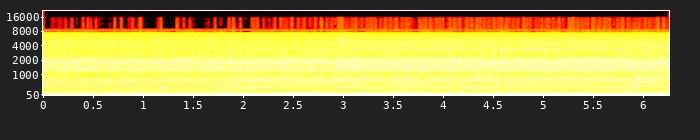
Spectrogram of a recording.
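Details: Citroen BX petrol engine, cold, about 30 seconds after startup, idling with an uneven, pulsing beat; suspected head gasket failure turned out to be a cracked cylinder head.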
